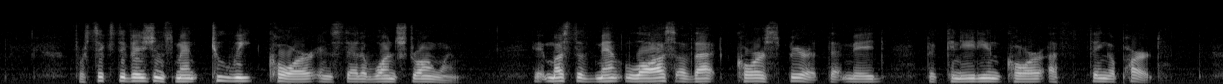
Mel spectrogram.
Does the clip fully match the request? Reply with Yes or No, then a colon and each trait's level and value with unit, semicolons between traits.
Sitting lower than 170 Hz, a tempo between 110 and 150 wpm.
Yes: medium, 140 Hz; average, 140 wpm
